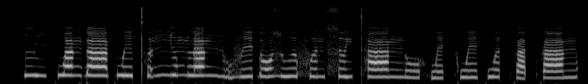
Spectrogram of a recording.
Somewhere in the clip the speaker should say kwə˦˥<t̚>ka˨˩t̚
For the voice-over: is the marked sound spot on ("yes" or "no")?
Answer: yes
